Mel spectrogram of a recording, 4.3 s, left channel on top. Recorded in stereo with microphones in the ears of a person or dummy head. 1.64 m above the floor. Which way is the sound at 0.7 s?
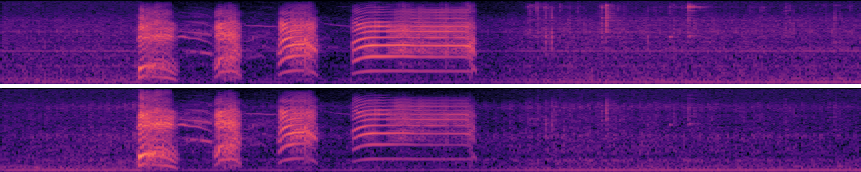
30° right (ahead or behind).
